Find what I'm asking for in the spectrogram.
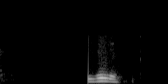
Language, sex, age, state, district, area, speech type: Urdu, male, 18-30, Uttar Pradesh, Azamgarh, urban, conversation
